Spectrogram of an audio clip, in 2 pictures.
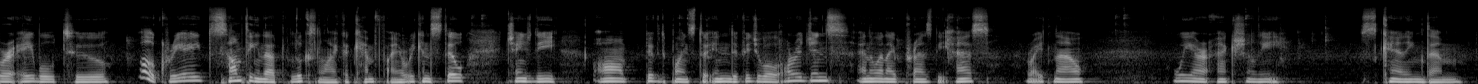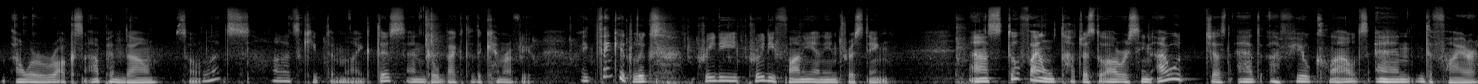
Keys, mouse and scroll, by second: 7.8-8.1 scroll up 2, 9.5 s, 11.3 click, 12.4 click, 12.8-15.1 middle drag, 13.1 s, 15.1 click, 15.4-17.8 middle drag, 16.0 s, 17.8 click, 18.0-24.1 middle drag, 19.0 KP_0, 19.8 scroll down 2, 20.0 scroll up 2.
